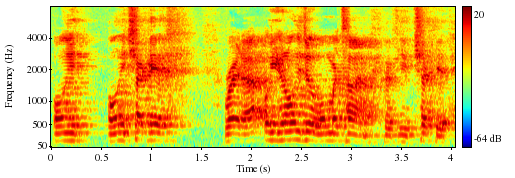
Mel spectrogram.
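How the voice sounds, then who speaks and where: A man walking viewers through car maintenance in a casual how-to style, chatty and hurried as he works. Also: a little high, fairly even intonation. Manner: hurried, chatty, restarts phrases while working. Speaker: DIY car maintenance vlogger. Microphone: camera-mounted mic. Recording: echoey garage, faint noise.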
